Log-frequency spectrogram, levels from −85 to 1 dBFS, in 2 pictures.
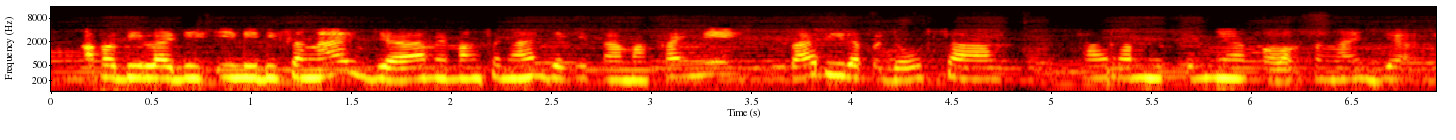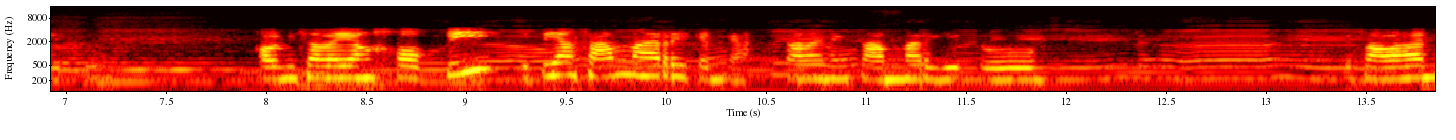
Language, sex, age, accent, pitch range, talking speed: Indonesian, female, 20-39, native, 220-260 Hz, 135 wpm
